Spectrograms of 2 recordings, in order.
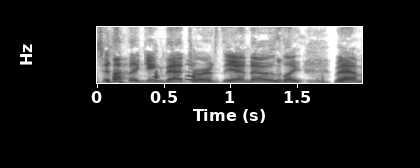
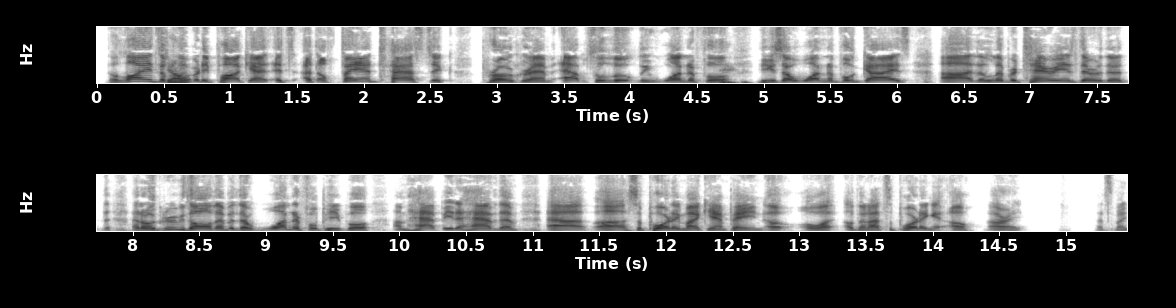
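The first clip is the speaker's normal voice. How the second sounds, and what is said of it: Donald Trump impression sounding like Bernie Sanders. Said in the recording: “That sounds like Bernie Sanders, like impersonating Donald Trump. ... my Trump is really starting to merge with my Bernie”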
